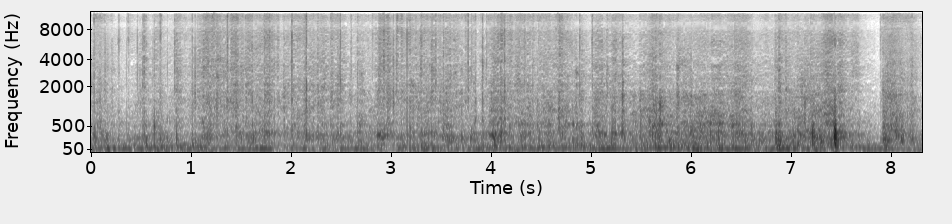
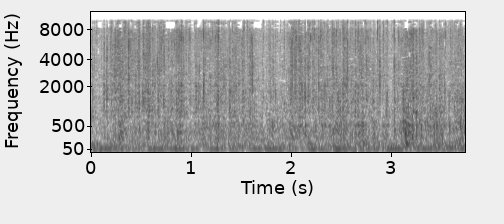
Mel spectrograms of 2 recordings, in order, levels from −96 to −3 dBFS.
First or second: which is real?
second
